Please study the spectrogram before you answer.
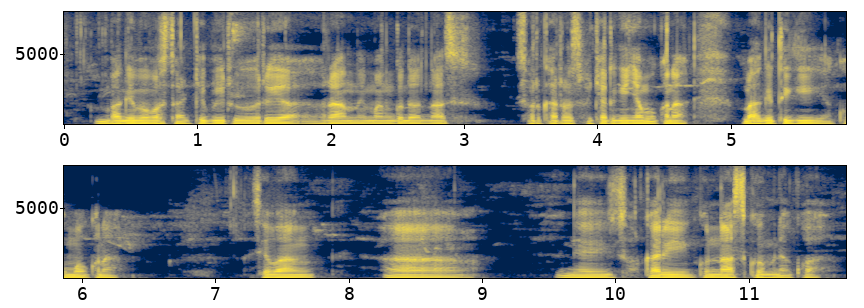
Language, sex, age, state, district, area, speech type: Santali, male, 30-45, West Bengal, Malda, rural, spontaneous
